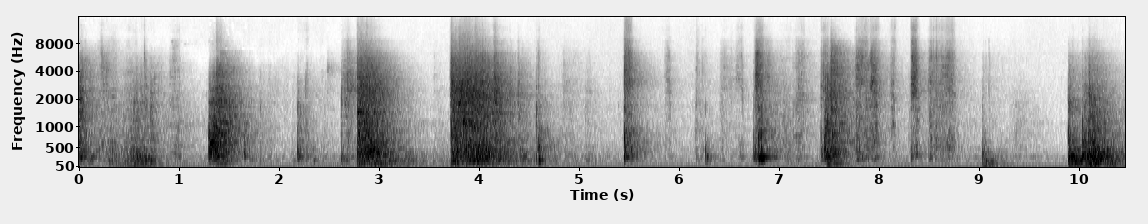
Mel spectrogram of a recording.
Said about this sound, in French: Petit matin, ils entendent que la porte du garage s'ouvre.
